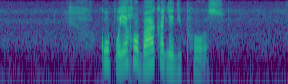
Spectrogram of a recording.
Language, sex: Tswana, female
